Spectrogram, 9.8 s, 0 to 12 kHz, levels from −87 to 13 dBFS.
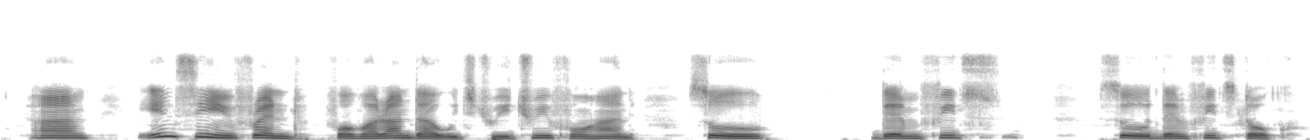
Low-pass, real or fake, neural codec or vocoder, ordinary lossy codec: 7.2 kHz; real; none; none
